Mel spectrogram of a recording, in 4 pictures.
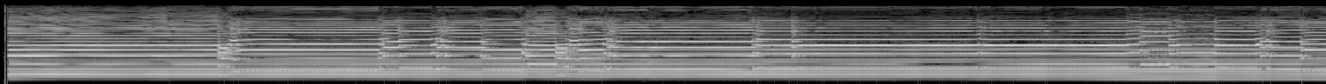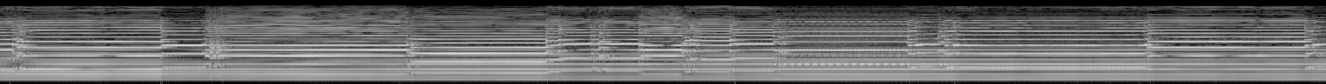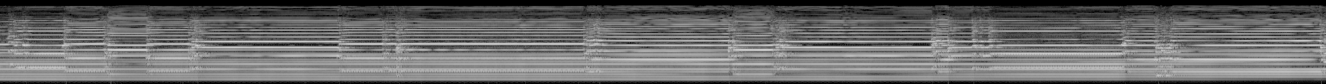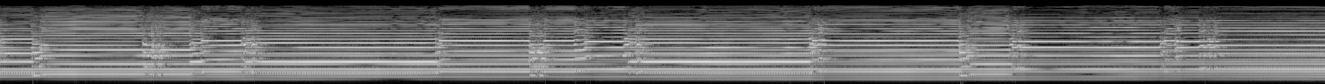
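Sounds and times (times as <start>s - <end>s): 
bagpipes: 0.0s - 53.0s.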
